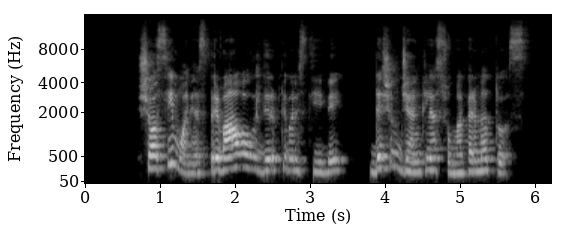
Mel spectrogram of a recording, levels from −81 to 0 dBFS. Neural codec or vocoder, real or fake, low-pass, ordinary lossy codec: codec, 44.1 kHz, 7.8 kbps, Pupu-Codec; fake; 14.4 kHz; AAC, 96 kbps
